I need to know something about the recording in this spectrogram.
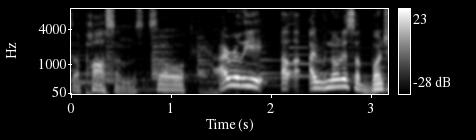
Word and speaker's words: Aposimz: book, because at first I was calling it Aposimz, because I thought it was pronounced Aposimz, but it's Aposimz.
